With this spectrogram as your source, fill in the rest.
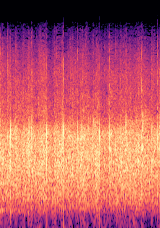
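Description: A church congregation applauds during a sermon, a steady, full wash of clapping from many hands that stays even and continuous throughout, with no voices heard above it.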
